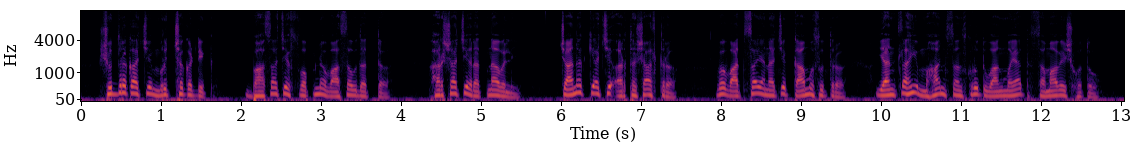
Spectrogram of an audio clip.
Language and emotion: Marathi, neutral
